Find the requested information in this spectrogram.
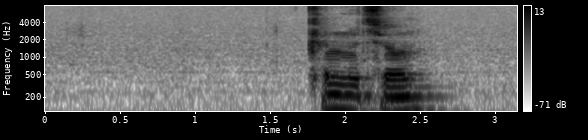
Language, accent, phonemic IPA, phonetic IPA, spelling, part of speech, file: Armenian, Eastern Armenian, /kʰənnuˈtʰjun/, [kʰənːut͡sʰjún], քննություն, noun, Hy-քննություն.ogg
- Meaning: examination, exam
